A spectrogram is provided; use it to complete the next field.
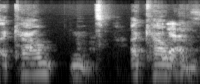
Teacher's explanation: without, even though it is spelt with a T, T-A-N-T, I don't really pronounce the penultimate T.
